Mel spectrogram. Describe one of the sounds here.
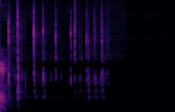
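Keys clatter as someone types quickly on a keyboard.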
